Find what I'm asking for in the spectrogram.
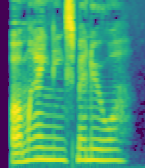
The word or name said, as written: OMRINGNING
